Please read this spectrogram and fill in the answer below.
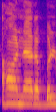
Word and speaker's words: honorable: The first letter h in these words is silent, and the first sound we hear is that of o. Since o is a vowel, we use an before the words honorable and honor.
